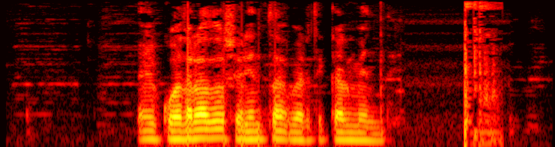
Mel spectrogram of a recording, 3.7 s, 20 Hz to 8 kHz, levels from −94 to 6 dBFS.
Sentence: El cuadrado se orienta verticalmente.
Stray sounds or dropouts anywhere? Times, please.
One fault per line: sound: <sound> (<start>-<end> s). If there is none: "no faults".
sound: thud (3.1-3.4 s)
